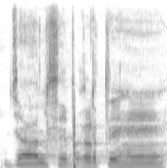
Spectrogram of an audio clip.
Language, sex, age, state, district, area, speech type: Hindi, male, 45-60, Uttar Pradesh, Hardoi, rural, spontaneous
